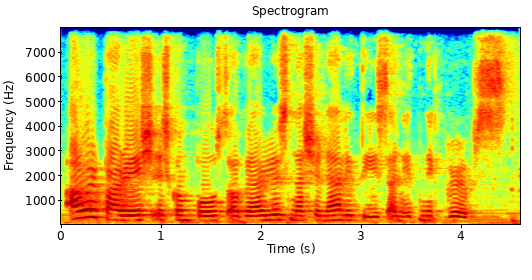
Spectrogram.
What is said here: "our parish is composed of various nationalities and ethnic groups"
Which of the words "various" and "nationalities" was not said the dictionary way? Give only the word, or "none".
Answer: nationalities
